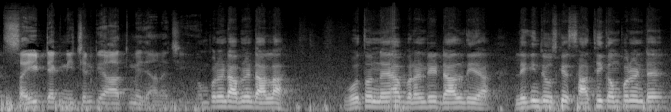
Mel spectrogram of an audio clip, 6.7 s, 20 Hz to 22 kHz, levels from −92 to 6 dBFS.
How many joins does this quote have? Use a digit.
1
